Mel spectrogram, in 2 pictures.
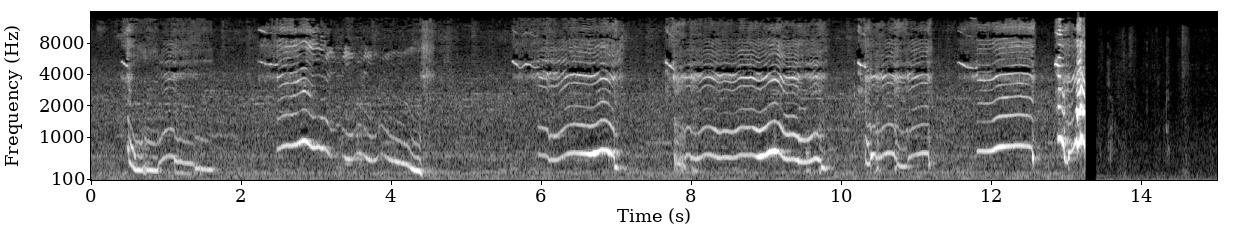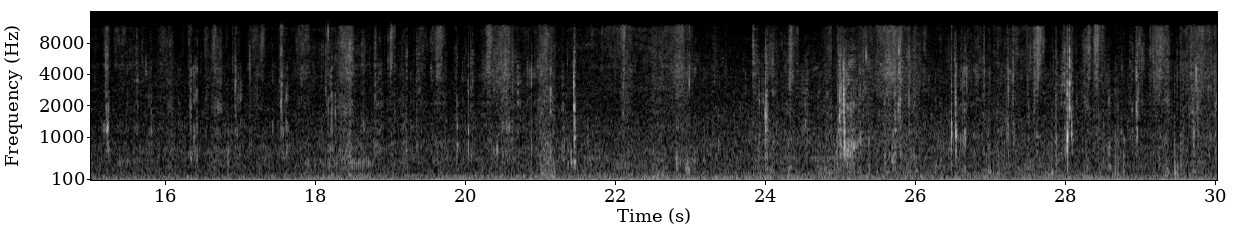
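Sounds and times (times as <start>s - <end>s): dog howling and whining: 0.4s - 4.8s, 5.6s - 13.3s.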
